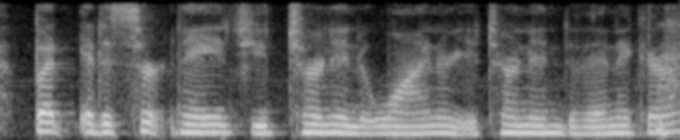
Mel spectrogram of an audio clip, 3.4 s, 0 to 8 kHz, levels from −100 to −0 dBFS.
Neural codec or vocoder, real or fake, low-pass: none; real; 7.2 kHz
